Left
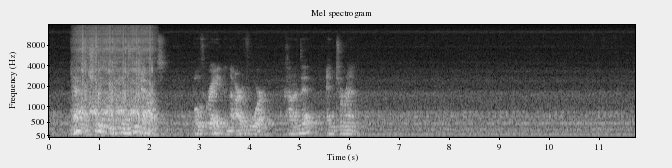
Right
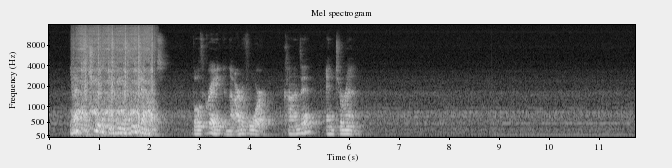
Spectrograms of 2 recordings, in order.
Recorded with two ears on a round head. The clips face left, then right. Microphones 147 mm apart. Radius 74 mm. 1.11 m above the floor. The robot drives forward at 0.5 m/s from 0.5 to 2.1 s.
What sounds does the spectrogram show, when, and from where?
0.4 s a man speaking: 45° right (ahead or behind), 2.5 m; by 6.2 s 55° right (ahead or behind), 2 m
